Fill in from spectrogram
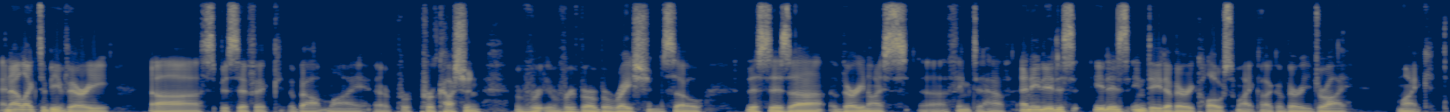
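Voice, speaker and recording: A very tired man giving a casual music software walkthrough, speaking haltingly with slightly slurred words. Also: a bass voice, steady tone, no echo, clean studio sound.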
